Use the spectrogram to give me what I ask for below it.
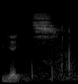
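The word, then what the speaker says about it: Yeats: inish free by William Butler Yates spelled Yates pronounced Yates Irish poet and he's writing about an island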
